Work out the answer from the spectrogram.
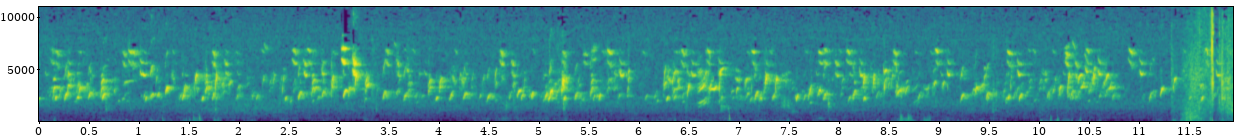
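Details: Continuous chattering European goldfinch song used to prompt silent goldfinches to sing and to court: rapid, jumbled high twittering notes for twelve seconds, a faint steady low hum, and a loud knock right at the end.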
